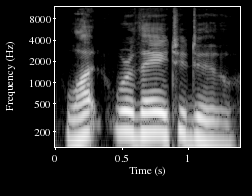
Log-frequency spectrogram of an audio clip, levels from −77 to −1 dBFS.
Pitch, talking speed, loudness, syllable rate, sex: 170 Hz, 215 wpm, -12 LUFS, 4.9 syllables/s, male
